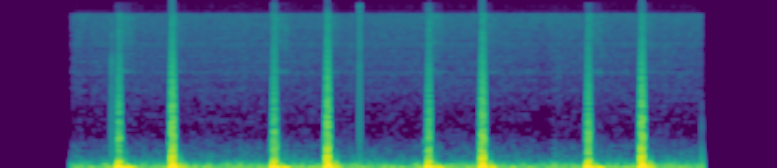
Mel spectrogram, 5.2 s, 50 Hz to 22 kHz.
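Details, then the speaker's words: Steady lub-dub heartbeat near 58 beats a minute with crisp S1 (mitral and tricuspid closure) and S2 (aortic and pulmonary closure), no murmur: normal heart sounds. "the Lu or S1 signals the closure of the mitol and tricuspid valves while the dub or S2 signals the closure of the aortic and Pulmonary valves those sounds are made by the blood gushing against the valves immediately after their closure"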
